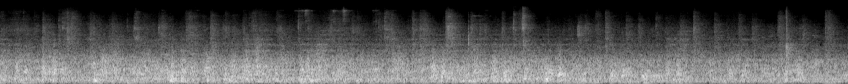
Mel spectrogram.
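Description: KiHa 100 diesel railcar running at speed, heard from inside the car: a steady rumble of wheels on rail with sharp clicks from the rail joints scattered through it.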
